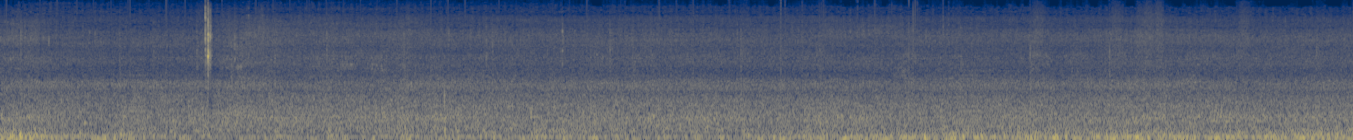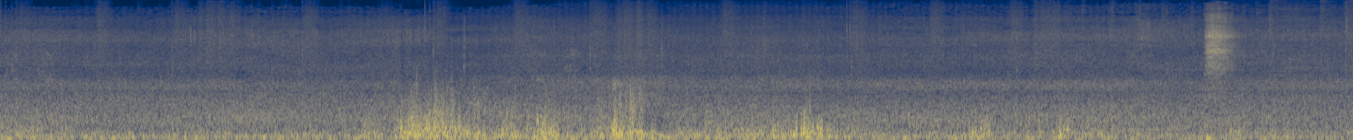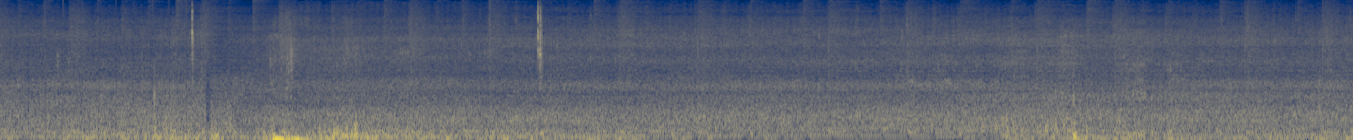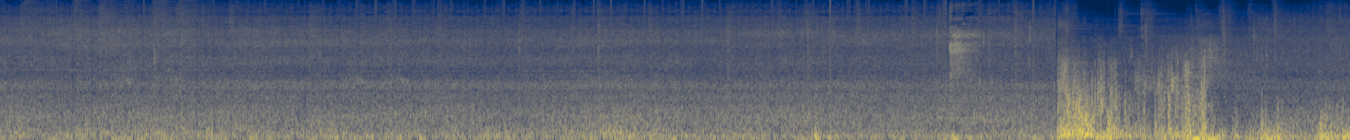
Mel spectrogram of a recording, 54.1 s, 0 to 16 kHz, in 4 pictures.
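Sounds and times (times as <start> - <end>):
wind rumble on microphone: 0.0 - 54.0
brief hiss: 23.7 - 42.7.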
